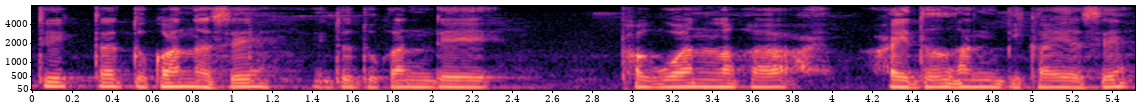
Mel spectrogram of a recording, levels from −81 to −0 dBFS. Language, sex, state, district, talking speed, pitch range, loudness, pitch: Nagamese, male, Nagaland, Dimapur, 140 wpm, 120-130 Hz, -19 LUFS, 125 Hz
